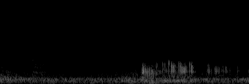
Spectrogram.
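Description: Faint low room hum in a pause between spoken sentences, with a brief soft rasping sound about one and a half seconds in.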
